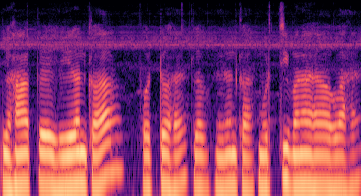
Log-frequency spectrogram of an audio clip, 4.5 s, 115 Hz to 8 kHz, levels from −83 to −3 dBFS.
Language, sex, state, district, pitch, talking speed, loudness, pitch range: Hindi, male, Bihar, Jamui, 140 Hz, 170 wpm, -17 LUFS, 135-145 Hz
